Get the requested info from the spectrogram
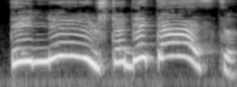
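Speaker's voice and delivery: put-on high, loud, slow childish outburst; angry child. Girl angrily yelling at the echo. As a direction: yell it like a cross little girl. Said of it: "elle s'énerve un peu".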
